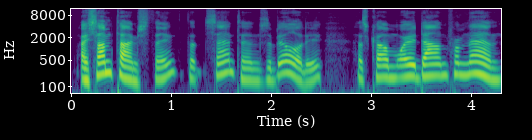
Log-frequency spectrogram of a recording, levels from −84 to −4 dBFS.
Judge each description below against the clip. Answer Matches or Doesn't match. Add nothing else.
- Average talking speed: Matches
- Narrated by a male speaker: Matches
